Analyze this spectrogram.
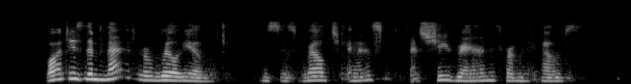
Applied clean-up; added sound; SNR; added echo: neural mask model DeepFilterNet 3.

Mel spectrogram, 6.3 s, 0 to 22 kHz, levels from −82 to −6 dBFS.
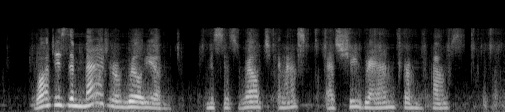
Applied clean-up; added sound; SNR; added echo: neural separator model SepFormer DNS4.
